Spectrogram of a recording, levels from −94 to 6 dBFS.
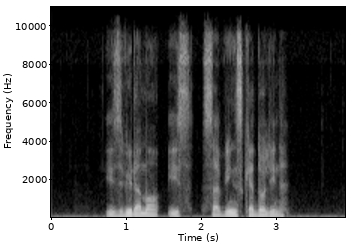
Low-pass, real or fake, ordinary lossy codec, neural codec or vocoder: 9.9 kHz; real; Opus, 24 kbps; none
